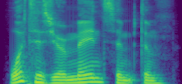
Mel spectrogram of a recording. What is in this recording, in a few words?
paralanguage symptom over enthusiastic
